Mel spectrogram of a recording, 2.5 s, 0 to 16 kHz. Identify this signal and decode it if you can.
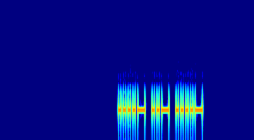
Morse code, heard as a keyed tone, about 50 wpm, 700 Hz. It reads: 4U4
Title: Three Challenging Letter-Number Combinations 50wpm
